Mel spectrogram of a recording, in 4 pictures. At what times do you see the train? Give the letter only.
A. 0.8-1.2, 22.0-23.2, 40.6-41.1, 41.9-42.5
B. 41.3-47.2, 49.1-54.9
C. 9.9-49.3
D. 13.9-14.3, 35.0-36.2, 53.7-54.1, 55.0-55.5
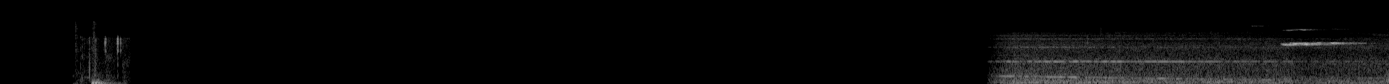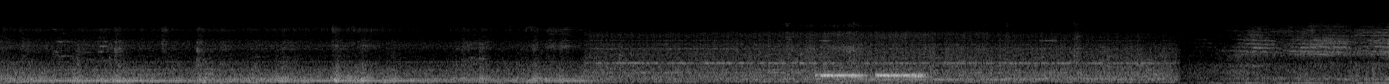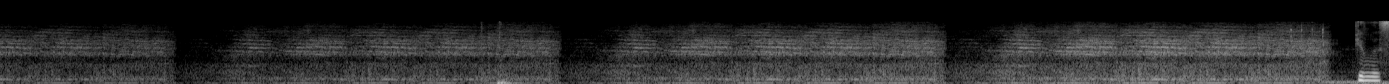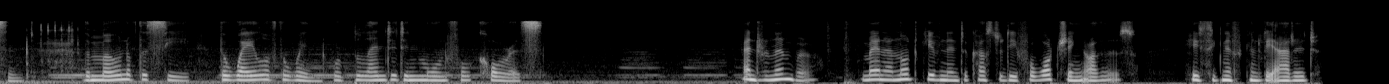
C.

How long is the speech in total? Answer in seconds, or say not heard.
12 s.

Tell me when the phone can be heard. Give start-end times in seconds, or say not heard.
0.8-1.2, 22.0-23.2, 40.6-41.1, 41.9-42.5.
